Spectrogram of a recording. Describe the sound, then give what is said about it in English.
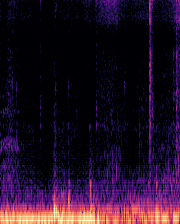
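A car's engine hums low and steady from inside the vehicle as it creeps slowly through traffic in a parking lot, with a few soft clicks and brief rustles over the rumble. “And boy, I need it because now I'm stuck in a weird traffic situation in this uh, awful parking lot”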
